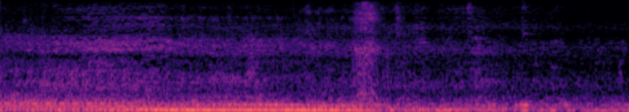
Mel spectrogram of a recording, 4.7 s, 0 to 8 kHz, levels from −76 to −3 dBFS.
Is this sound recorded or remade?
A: recorded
